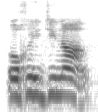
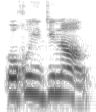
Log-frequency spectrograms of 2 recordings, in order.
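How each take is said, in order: First: It is pronounced the French way. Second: It is pronounced the French way.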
